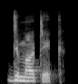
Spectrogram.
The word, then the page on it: demotic: Indian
